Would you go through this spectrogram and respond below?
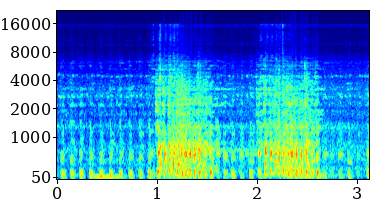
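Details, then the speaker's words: Honda Beat carburetor scooter, owner complains of high fuel use; after freeing a pinched automatic-choke cable (air filter off, carb and spark plug not yet serviced), idle is now soft, even and stable, no longer hunting. "oke Ya ini RPM sudah terdengar lebih enak ini Mas gak engak ginjal-ginjal seperti di awal ya ini sudah lebih stabil rpmnya"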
